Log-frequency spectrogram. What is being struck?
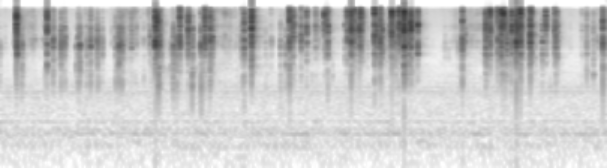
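Plastic blister pack with foil backing.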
